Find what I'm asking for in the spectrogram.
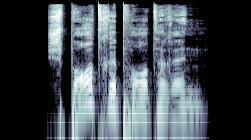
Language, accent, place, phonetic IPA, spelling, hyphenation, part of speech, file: German, Germany, Berlin, [ˈʃpɔɐ̯tʁeˈpʰɔɐ̯tʰɐʁɪn], Sportreporterin, Sport‧re‧por‧te‧rin, noun, De-Sportreporterin.ogg
- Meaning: female equivalent of Sportreporter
